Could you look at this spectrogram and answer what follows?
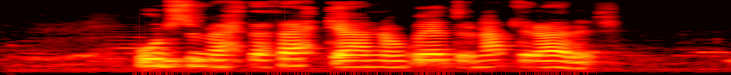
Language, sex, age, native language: Icelandic, male, 11, Icelandic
